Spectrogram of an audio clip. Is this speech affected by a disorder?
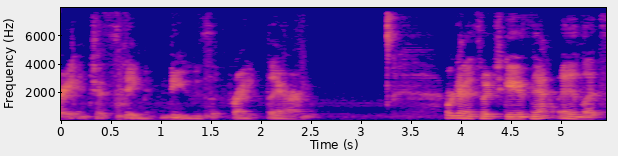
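No.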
